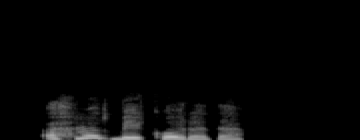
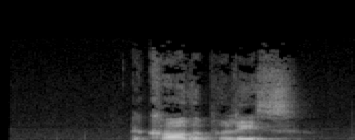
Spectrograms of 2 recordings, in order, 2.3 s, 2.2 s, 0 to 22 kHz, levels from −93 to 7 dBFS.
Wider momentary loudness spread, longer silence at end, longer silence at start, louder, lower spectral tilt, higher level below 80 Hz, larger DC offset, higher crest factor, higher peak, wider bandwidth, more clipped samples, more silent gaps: about the same, 14 LU vs 14 LU; first, 0.75 s vs 0.4 s; second, 0.3 s vs 0.85 s; second, -30 LUFS vs -25 LUFS; first, -8 dB/octave vs -4.5 dB/octave; about the same, -84 dBFS vs -80 dBFS; neither; second, 16 dB vs 22 dB; second, -16 dBFS vs -6 dBFS; second, 6.6 kHz vs 14.5 kHz; neither; first, 0.91-0.96 s vs none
